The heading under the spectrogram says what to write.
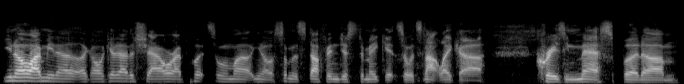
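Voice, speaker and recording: Bright-voiced rambling man. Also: medium pitch, steady tone, fast talker, no echo. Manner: rambling storyteller, many fillers and restarts. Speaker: podcast co-host. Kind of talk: casual chat.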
